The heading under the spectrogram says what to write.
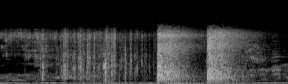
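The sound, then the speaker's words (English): Hot cereal with cream poured over it crackles and snaps in a quick irregular patter, then two loud, sharp pops each fade into a fizzing hiss. “Hey, does it crackle and pop? Well, of course. Just pour some cream over it and see.”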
